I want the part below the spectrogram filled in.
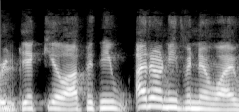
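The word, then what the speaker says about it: radiculopathy: Um, and that new MRI confirmed degenerative disc disease uh with the cervical radial I can never pronounce this one right. Ridiculopathy.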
